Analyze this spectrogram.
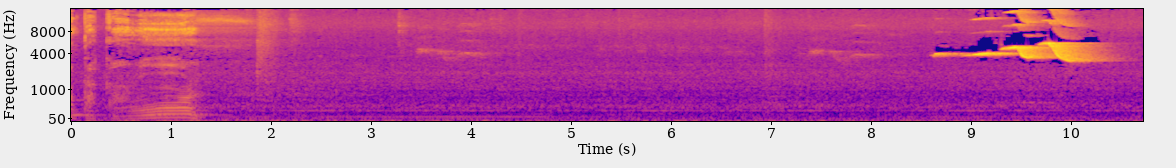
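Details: Rufous-collared sparrow (tico-tico) gives a brief, loud, high whistled phrase near the end, with a slurred falling note. It comes after a long quiet stretch that opens with a burst of speech.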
